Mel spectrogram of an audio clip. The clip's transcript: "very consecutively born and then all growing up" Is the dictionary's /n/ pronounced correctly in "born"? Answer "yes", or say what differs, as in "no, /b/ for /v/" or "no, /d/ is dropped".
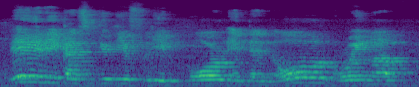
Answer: no, /n/ is dropped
